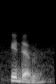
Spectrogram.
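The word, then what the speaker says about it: ad idem: the Latin term consensus add item or you can pronounce it as Adam which means agreeing on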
